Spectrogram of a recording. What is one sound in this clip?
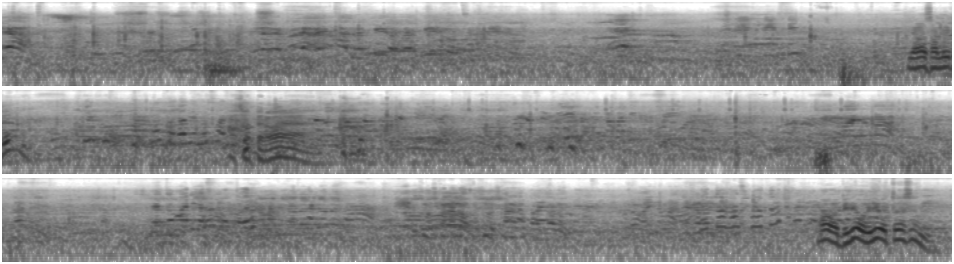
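Peruvian Paso horses walk with hooves clopping on cobblestones.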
